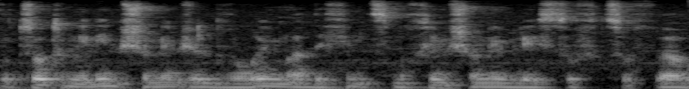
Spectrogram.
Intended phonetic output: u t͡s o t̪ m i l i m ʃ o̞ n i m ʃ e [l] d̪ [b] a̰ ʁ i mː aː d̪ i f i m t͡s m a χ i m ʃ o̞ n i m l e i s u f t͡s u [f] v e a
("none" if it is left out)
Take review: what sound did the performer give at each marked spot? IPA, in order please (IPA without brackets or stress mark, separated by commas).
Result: l, v, f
